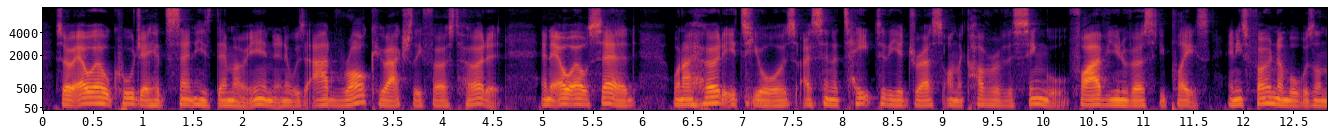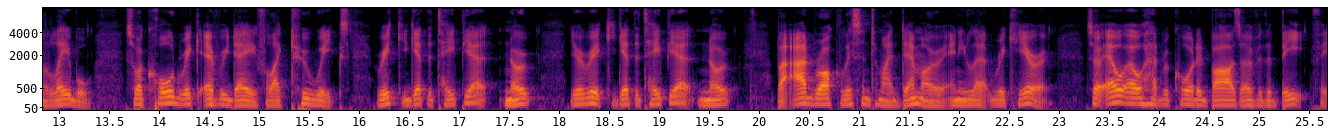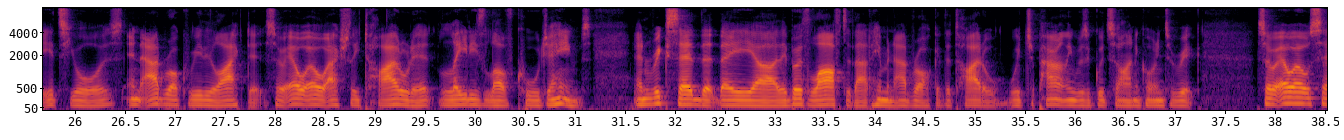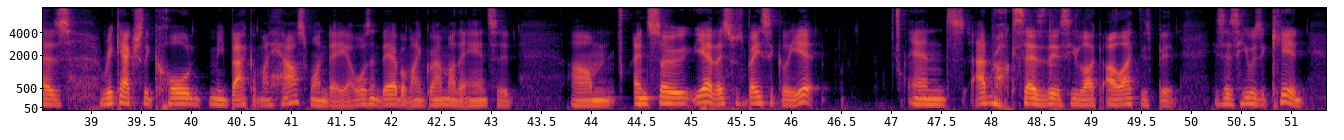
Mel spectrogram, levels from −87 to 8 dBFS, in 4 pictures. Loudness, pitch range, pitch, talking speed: -25 LUFS, 95-115 Hz, 105 Hz, 220 wpm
